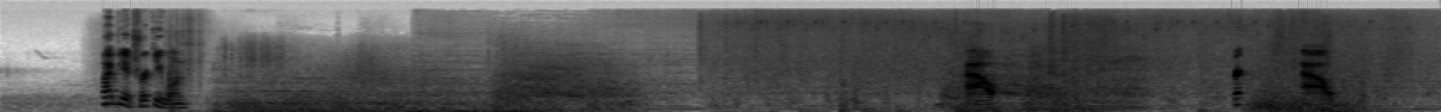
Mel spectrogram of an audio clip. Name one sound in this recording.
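A young man speaks animatedly into a close microphone.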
